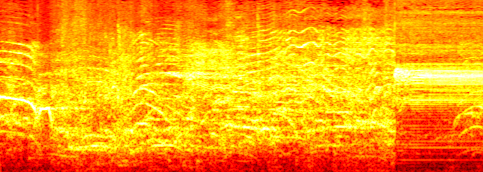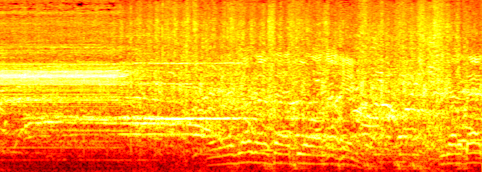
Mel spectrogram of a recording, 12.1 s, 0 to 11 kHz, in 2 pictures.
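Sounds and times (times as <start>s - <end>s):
crowd voices: 0.0s - 12.0s
scoreboard buzzer: 4.9s - 8.0s.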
